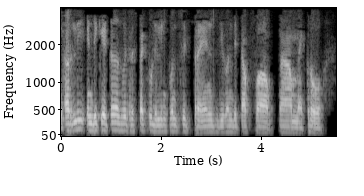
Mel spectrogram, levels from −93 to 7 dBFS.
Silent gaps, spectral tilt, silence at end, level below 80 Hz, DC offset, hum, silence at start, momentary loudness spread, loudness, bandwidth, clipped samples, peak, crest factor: none; -10.5 dB/octave; 0.25 s; -56 dBFS; under 0.1%; none; 0 s; 7 LU; -17 LUFS; 4 kHz; under 0.1%; 0 dBFS; 16 dB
